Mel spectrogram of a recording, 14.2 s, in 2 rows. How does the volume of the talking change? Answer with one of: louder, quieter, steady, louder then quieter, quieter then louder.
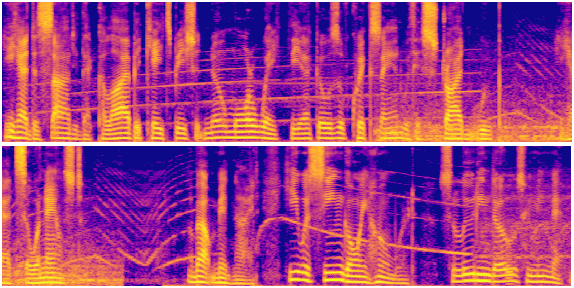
steady.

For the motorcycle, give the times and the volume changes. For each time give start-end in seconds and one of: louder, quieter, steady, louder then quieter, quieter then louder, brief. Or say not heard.
not heard.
